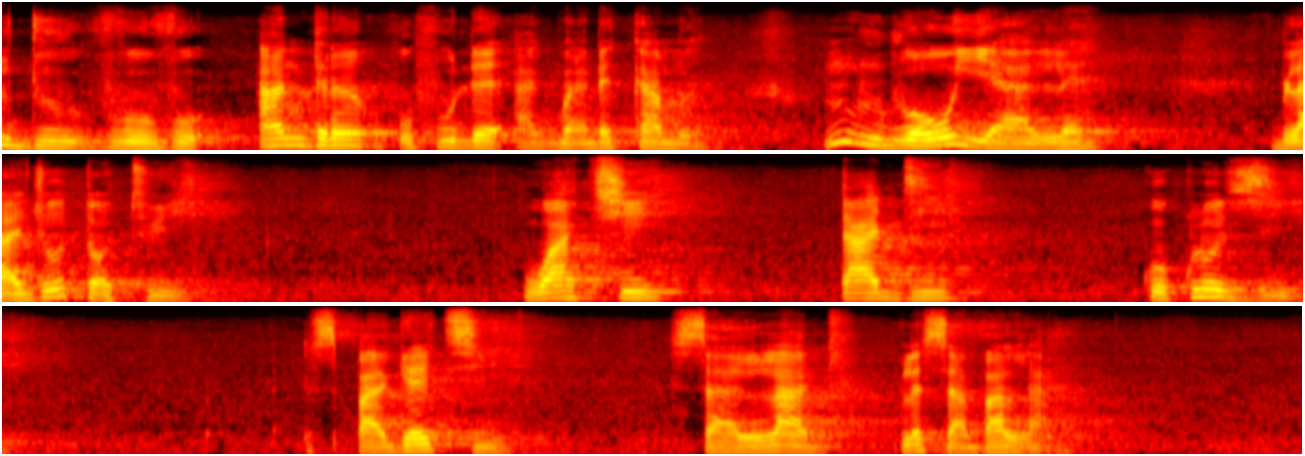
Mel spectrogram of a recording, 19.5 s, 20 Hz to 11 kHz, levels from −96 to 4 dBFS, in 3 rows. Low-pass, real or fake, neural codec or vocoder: 9.9 kHz; fake; codec, 44.1 kHz, 7.8 kbps, Pupu-Codec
